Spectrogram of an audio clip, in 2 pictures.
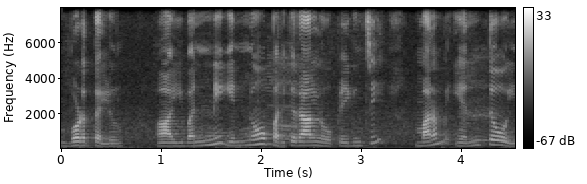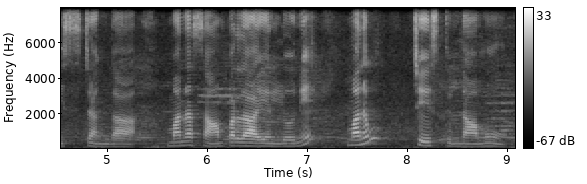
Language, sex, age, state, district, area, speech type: Telugu, female, 60+, Andhra Pradesh, Bapatla, urban, spontaneous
